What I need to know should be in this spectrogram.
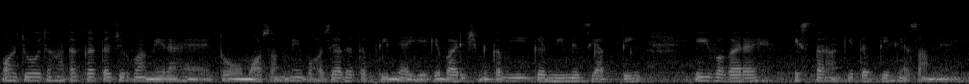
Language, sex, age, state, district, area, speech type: Urdu, female, 30-45, Delhi, Central Delhi, urban, spontaneous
